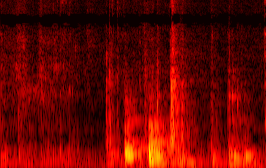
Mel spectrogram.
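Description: A few soft knocks of whole button mushrooms dropped by hand onto vegetables in a stainless steel roasting pan, about a second in.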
